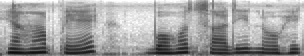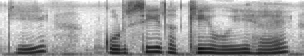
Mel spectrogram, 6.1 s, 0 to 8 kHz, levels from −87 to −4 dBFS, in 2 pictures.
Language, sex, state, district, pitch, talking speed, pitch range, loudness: Hindi, female, Uttar Pradesh, Saharanpur, 195 Hz, 100 wpm, 185-210 Hz, -17 LUFS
